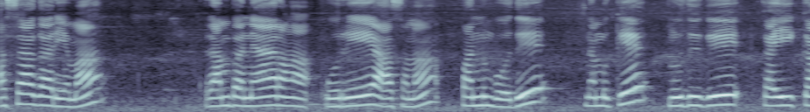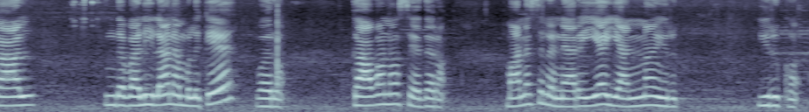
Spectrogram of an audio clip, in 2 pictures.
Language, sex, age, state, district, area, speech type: Tamil, female, 30-45, Tamil Nadu, Tiruvannamalai, rural, spontaneous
